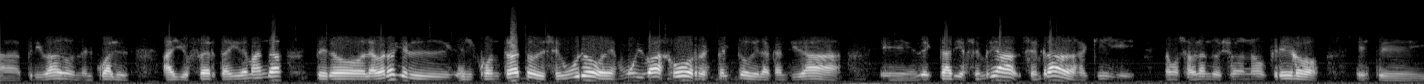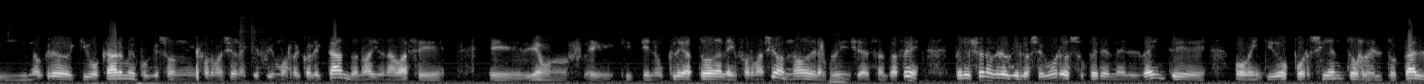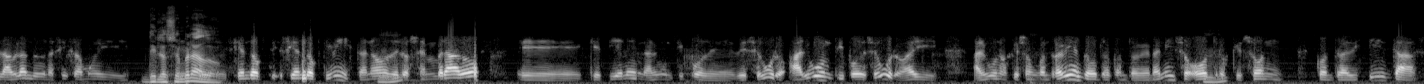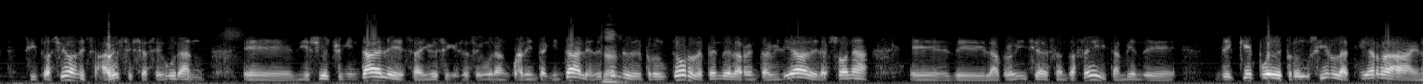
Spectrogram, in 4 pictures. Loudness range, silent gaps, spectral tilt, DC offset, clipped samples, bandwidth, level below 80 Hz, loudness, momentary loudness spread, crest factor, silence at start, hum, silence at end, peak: 7 LU; none; -6.5 dB/octave; under 0.1%; under 0.1%; 8.8 kHz; -52 dBFS; -18 LUFS; 17 LU; 18 dB; 0 s; none; 0 s; 0 dBFS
